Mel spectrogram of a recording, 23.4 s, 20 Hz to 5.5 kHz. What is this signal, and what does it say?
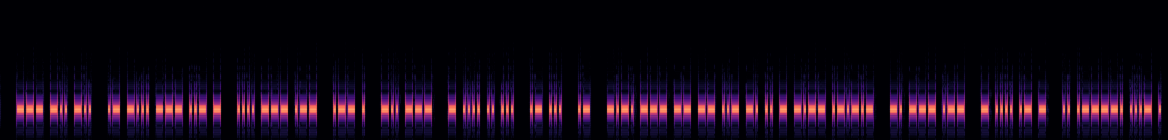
Morse code, heard as a keyed tone, about 25 wpm, 600 Hz. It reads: ODD ABOUT HOW WE DO THIS AS A COMMUNITY. NOW THAT I'VE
